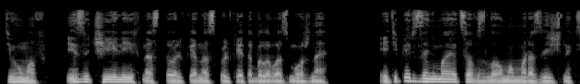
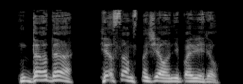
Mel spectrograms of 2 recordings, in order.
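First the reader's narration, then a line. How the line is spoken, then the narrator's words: Laughing. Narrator (Russian): рассмеялся ученый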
